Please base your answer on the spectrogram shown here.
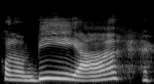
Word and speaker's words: Colombia: And it's not Colombia, right? It's Colombia. And the bia is all pronounced as one vowel, but ends in a vowel. And what we punch is second to the last.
